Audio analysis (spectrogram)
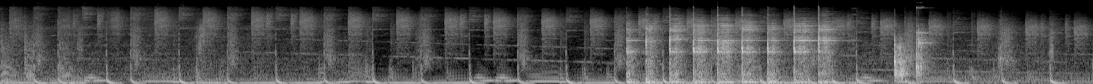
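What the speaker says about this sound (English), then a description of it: "Now you're going to want to peen the nails" Rapid hammer strikes peen nails over on a wooden dowel for a homemade chain flail, dozens of sharp metallic blows in a steady rhythm that grow louder and ringing toward the end, with no talking.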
